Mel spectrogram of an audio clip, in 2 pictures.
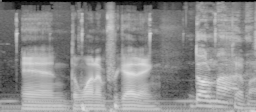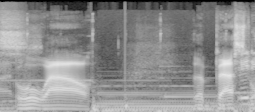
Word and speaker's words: Dolmades: Dolmades, am I pronouncing that right?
